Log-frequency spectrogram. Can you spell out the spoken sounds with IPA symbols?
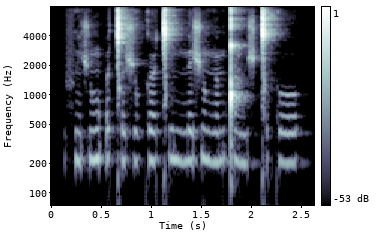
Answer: f ĩ ʃ ũ ʔ ə ǀ ə ʃ o k œ ǀ i m n ɛ ʃ ɾ õ ŋ œ̃ m ǃ œ̃ ŋ i ʃ ǀ ə k o

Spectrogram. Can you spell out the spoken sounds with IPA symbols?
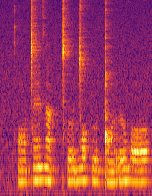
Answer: kʰ ɔ̃˨ ǀ ɛ̃˦ z ã˦˨ k ǀʰ ɤ˧ ŋ͡ǀ ɔ˦ k ʊ˧ ŋ͡ǃ ɔ̃˧ r ɤ˦ w ɔ˦

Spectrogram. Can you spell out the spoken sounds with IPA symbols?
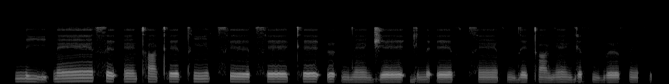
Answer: n i | ɾ ẽː s ɪ ʔ ẽ kʰ ã kʰ e tʰ ĩ t͡sʰ ɪː t͡sʰ eː kʰ eː ʔ ʏ ʔ n d ẽː d͡ʒ eː ʔ ɡ i n e ʔ eː θ t͡sʰ ẽː θ n d e kʰ ã ɡ ẽː ɡ e θ m b ø θ ĩ θ

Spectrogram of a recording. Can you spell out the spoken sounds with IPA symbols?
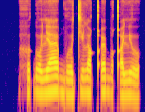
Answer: h ʊ ɠ o lʲ a ɐ̯ b w ʊ tʲ ʊ l o qʼ y b ʊ qʼ ʊ lʲ o

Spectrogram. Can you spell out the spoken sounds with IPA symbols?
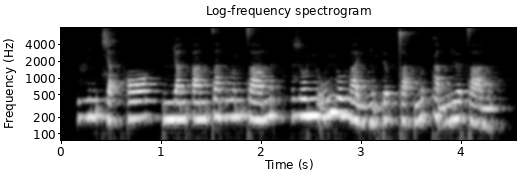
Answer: v i˨˦ ŋ t͡ɕ a˨˩ k̚ h ɔ˧ | ɲ a˧ n ʔ a˧ n t̪ a˧ n v ə˧ m t̪ a˨˦ n | z o˧ ɲ o̰˧˥ w ɲ o˧ v a˨˩ j ɲ ə̰˧˨ m ɗ ə˨˩ p̚ t̪ a˨˩ k̚ ŋ ə˦˥ p̚ ɣ a̰˧˨ n ɲ ɨ˧ ə̯ t̪ a˨˩ n

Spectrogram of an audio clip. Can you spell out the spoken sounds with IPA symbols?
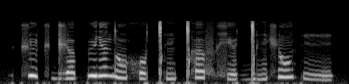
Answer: t͡ʃ y˦˨ t͡ʃ d͡ʒ œ˨ p y˦ ɾʲ œ̃˦ d ɔ̃˨ x o˨ ǀʰ ĩ˨ ǀʰ œ˦ f xʲ ø˨ ɡ͡ǀ ĩ˨ ʃ ɔ̃˦ k i˨

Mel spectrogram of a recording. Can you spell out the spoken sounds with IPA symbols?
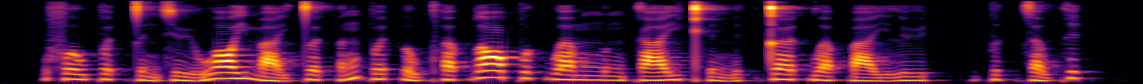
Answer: f o˧ w p ɵ˧ t̚ t̪ ɪ˨˩ ŋ s yː˨˩ w ɔː˥ j m aː˨˩ j t̪ ɵ˨ t̚ ɐ˨˥ ŋ p ɵ˨˥ t̚ o˨˩ w pʰ ɐ˨ p̚ l ɔː˥ p ʊ˥ k̚ w ɐ˧ m ŋ ʊ˨ ŋ k aː˨˧ j kʰ ɪ˨˩ ŋ ɪ˨ k̚ t̪ œː˥ t̚ w ɐ˧ p̚ aː˨ j l yː˧ t̚ | p ɪ˨ k̚ s ɐ˨˩ w k ɪ˥ k̚

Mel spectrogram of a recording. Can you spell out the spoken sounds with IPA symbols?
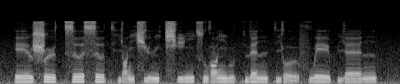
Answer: e˨˦ ɪ̯ ʂ ɻ̩˥˨ t͡s ɹ̩˦ s ɹ̩˥˨ t̪ʰ j ɑ˩ ŋ ɕ y˨˦ n t͡ɕʰ i˦ ŋ s w ɑ˦ ŋ u˥˨ t̪ ɥ ɛ˥˨ n t̪ j o̰˨˩ ʊ̯ f w e˥˨ ɪ̯ p j ɛ˨˦ n

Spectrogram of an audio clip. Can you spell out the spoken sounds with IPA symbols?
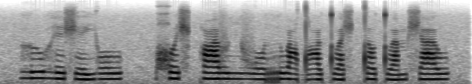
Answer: ɦ ɯ˦ u̯ ɦ e˧ ʃ e˨ j o˧ u̯ | χʷ e˦ ʃ qʷ a˦ v i˧ v o˧ r u˦˨ y̯ dˤ ɛ˧ y̯ tʷ a˧ ʃ t ʌ˦ tʷ a˨˦ m ʃ a˦ u̯

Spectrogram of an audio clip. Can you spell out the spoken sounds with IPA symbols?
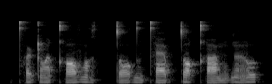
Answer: t̪ʰ ʌ ʈ ɔ̃ ɪ̯ qʰ ɔ v ə̃ ʁ tː ɔ d̪ ə̃ t̪ʰ æ b t ɔ qʰ æ m ɠ ə̃ ʊ̯

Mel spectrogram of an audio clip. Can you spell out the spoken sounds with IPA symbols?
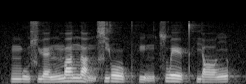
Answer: m u˨˦ ɕ ɥ ɛ˨˦ n m a˦ n a̰˨˩ n ɕ j o˥˨ ʊ̯ pʰ ḭ˨˩ ŋ t͡s w e˥˨ ɪ̯ t̪ʰ j ɑ˨˦ ŋ

